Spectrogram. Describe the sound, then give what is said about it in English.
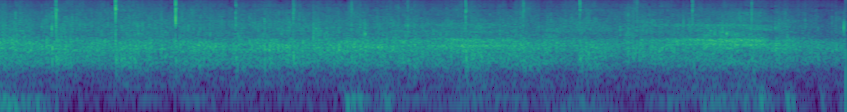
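A church audience at St. Paul applauds Judge Adams steadily for several seconds, a dense, sustained patter of many hands clapping at moderate volume, with no one speaking over it. “Come on, let's give Judge Adams another round of applause.”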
